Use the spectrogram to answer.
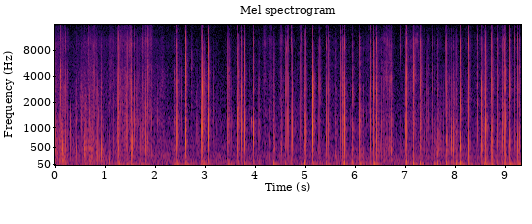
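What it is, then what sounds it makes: Vinyl-coated fabric purse. Long red acrylic nails scratch, tap and crinkle the glossy clear vinyl coating of a medium-size green paisley fabric purse, soft and hollow and lying flat. Dozens of sharp, bright crackling ticks and crinkles come in quick, uneven bursts over a faint hiss. Each one stops almost instantly, with little low-end body.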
